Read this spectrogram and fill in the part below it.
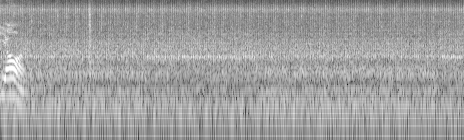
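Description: A tractor engine idles steadily close by.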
